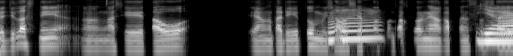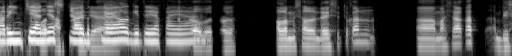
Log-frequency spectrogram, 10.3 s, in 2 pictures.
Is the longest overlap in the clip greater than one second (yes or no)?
yes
